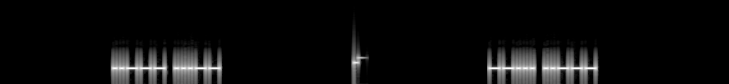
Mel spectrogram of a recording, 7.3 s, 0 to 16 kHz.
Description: Morse code, heard as a keyed tone, about 36 wpm, 700 Hz. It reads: 23 72
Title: Common Cut Numbers - 2-Digit 35wpm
